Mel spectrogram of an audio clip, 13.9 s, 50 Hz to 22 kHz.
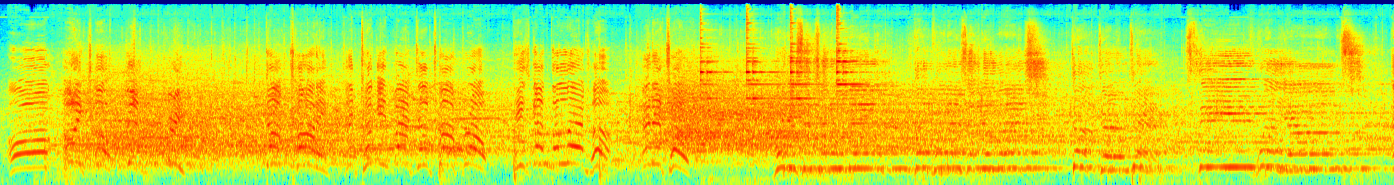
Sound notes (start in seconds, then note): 0.6 audience cheers; 6.9 audience applauds and cheers; 6.9 bell rings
